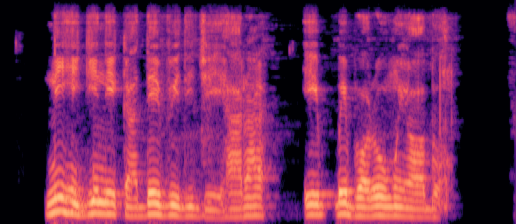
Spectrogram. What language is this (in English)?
Igbo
